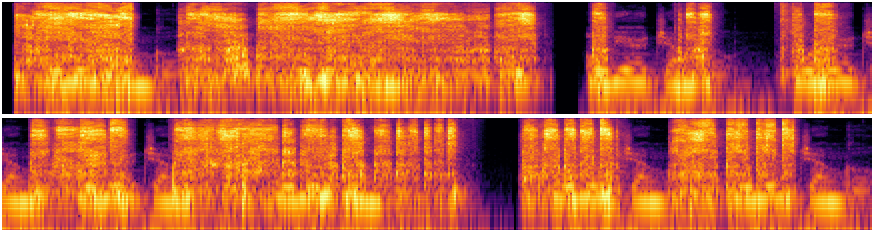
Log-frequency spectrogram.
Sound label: marker scribble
